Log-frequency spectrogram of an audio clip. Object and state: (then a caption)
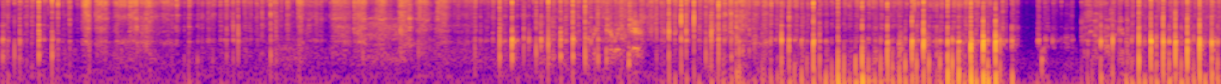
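Cardboard tube scratched and rubbed. Fingertips and nails quickly scratch and rub the surface of an empty, hollow, hand-sized brown cardboard toilet roll tube held close to the microphone. It makes a rapid, irregular stream of dry scratching and rustling that grows louder and more hollow-sounding toward the end. There is a brief gap near the close before the scratching resumes.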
